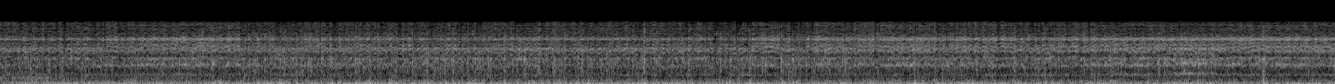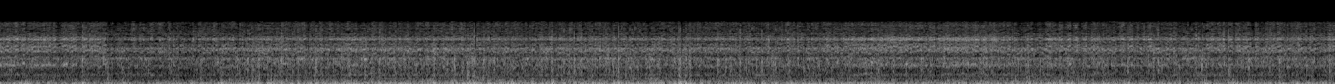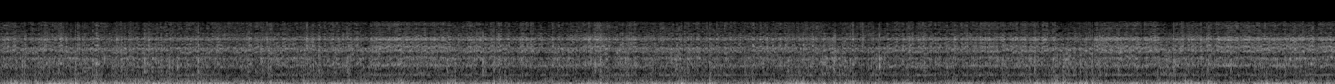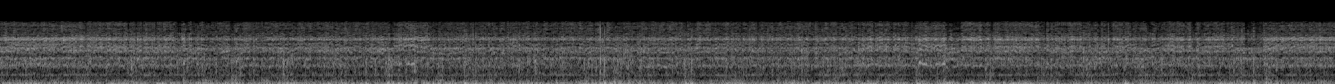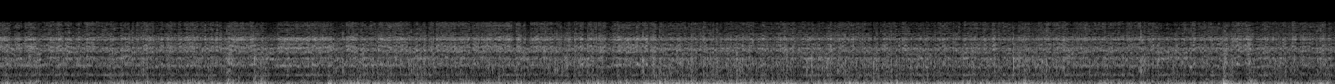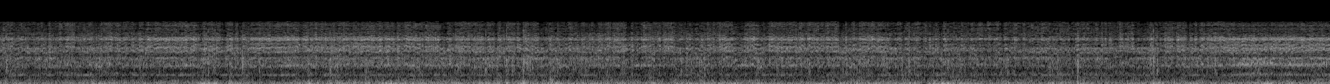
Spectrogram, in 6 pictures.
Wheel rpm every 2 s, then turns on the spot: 120, 110, 120, 120, 120, 110, 120, 120, 120, 120, 110, 110, 110, 110, 110, 120, 120, 110, 120, 120, 110, 110, 110, 120, 110, 110, 110, 110, 110, 120, 120, 120, 120, 120, 110, 110, 110, 120, 110, 120.
none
